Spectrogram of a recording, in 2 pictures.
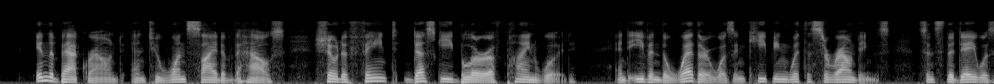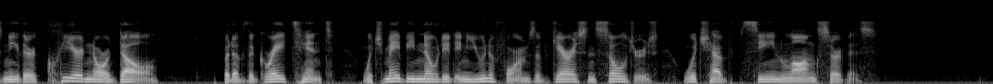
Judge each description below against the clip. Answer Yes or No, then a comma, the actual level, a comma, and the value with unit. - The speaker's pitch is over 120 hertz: No, low, 110 Hz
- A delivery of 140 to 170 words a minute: Yes, average, 165 wpm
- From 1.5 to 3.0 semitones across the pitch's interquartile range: No, average, 3.6 semitones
